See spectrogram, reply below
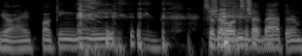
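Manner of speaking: mock straight-faced, dead-serious, urgent delivery. Retelling a friend's urgent bathroom request: imitating a friend being serious. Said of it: "I've never seen him so serious".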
